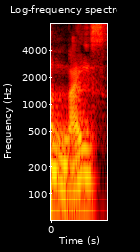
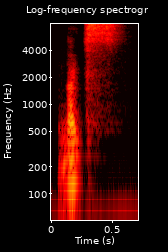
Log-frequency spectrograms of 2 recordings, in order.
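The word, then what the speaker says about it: gneiss: वो नीज को कैसे, वैसे तो प्रोनाउंस इसको नाइस करते हैं, NICE, नाइस। ठीक है, तो नीज मैं बोलता हूं आपके अंडरस्टैंडिंग के लिए कि कहीं आपको नाइस समझ ही ना आए।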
